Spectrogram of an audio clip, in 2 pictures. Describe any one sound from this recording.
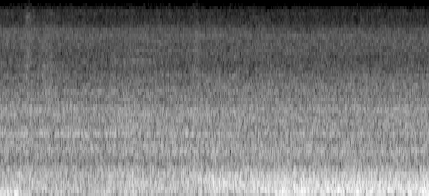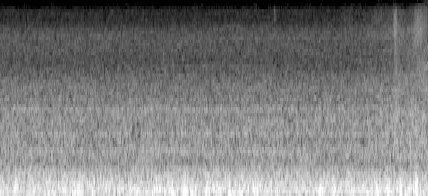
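A car engine idles with a steady low rumble that slowly grows louder.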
